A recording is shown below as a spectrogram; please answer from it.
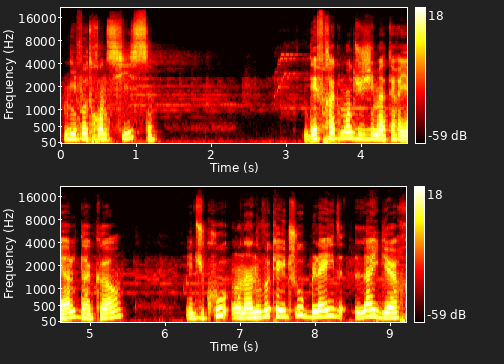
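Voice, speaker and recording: A man's voice: fairly high pitch, a little mellow. A man, casually commenting on a mobile game while opening rewards, hesitant and full of fillers. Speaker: gaming video creator.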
